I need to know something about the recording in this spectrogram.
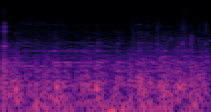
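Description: Stadium field ambience on a soccer broadcast: a low, steady rumble of crowd and open-air noise with a few faint ticks.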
